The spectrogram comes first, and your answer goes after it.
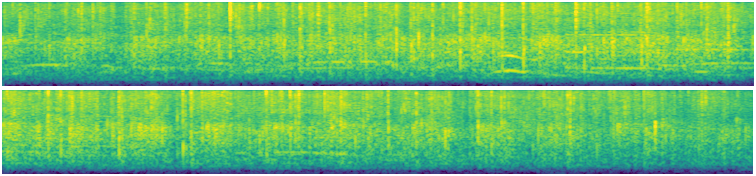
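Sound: church audience applauding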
